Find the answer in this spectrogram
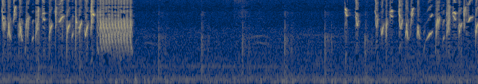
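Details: European goldfinch in quick twittering song with a harsh buzzy note partway through, a pause, then more fast, high chattering phrases over low background noise.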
